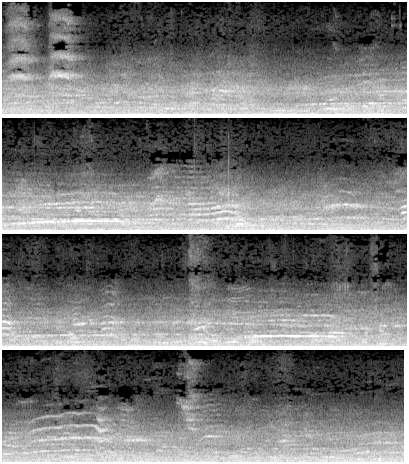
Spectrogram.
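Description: A crowd of adults and children chatters nearby.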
